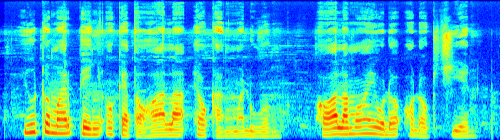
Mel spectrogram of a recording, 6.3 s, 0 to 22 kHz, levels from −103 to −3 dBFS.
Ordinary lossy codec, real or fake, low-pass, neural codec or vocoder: none; real; none; none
